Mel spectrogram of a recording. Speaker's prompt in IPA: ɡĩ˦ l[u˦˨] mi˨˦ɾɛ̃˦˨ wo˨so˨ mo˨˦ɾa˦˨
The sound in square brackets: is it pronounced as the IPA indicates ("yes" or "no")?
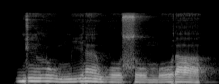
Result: yes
